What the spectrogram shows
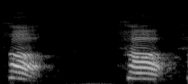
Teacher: अब ये वाहिद वो साउंड है जिसमें जबान का इस्तेमाल नहीं होता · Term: ग्लॉटल्स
